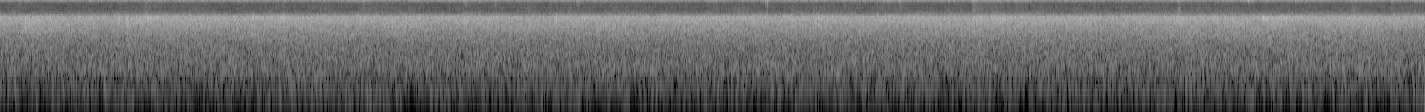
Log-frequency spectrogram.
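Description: A steady, even hiss like rushing air, unchanging throughout.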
